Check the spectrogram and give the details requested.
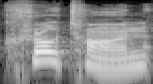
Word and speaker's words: Croton: that was it was called Croton by the Greeks like a crouton yes in 710 BC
